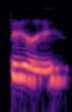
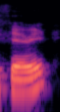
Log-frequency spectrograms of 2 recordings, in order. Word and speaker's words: Feighery: by how do you say your surname Fury yeah it's really diff difficult to pronounce even IR people can't pronounce it I thought it was safer to ask you it's Fury and uh has a YouTube channel it's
